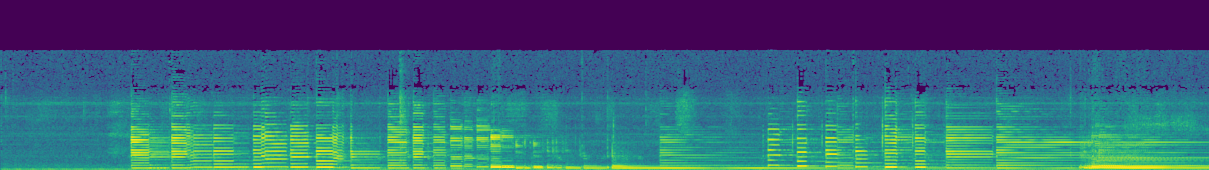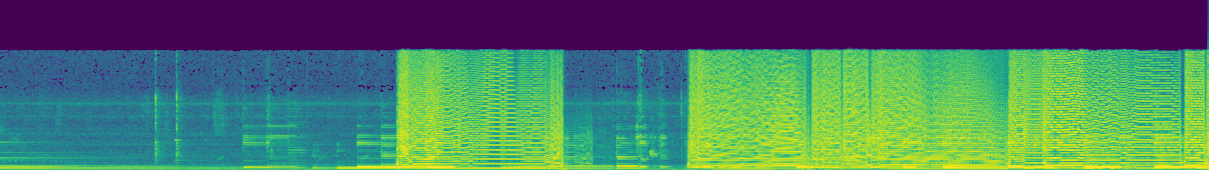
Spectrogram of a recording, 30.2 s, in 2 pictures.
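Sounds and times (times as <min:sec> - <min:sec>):
metal flamenco music: 0:02.1 - 0:30.2.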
